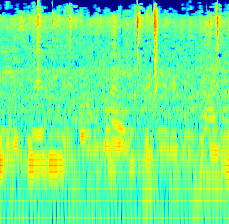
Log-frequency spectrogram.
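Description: Several people talking indistinctly over one another, with a low steady hum underneath.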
